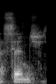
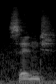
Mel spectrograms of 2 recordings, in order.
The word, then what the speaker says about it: Zsinj: Yeah, Zsinj. Thought so. Okay, wicked. Zsinj. That makes sense. Yeah, just pronouncing things weird.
